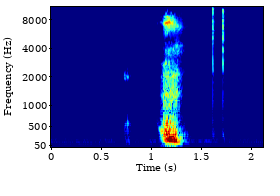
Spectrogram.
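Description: Mostly quiet, with a man saying a short 'okay' about a second in, followed right after by two quick computer-mouse clicks.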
